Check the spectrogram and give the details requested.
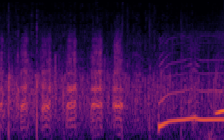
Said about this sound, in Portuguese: Aplausos!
